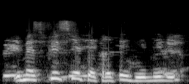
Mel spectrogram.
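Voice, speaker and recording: On a livestream, a woman with a medium-pitched, very animated voice talks at normal speed over a background crowd. She rambles and repeats herself while apologizing emotionally. The social media livestreamer comes through in dull, lo-fi phone audio.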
